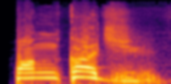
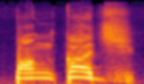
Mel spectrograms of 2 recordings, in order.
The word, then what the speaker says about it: पंकज: इस बिंदी को हम लोग न पढ़ते हैं। चन च न द चंदा ऐसे करके संजना संजना रंजन रंजन आ की मात्रा लग जाएगा तो रंजना हो जाएगा पंकज पंकज ठीक है अब दोस्तों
